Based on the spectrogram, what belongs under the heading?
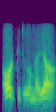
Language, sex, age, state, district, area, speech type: Maithili, male, 30-45, Bihar, Darbhanga, rural, conversation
